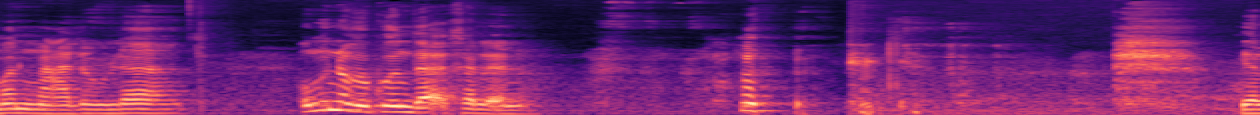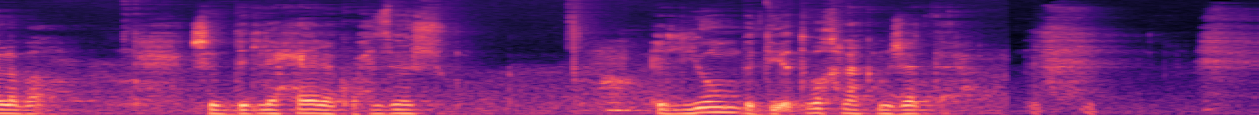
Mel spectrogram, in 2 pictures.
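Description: A middle-aged woman speaks softly and warmly, close by.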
